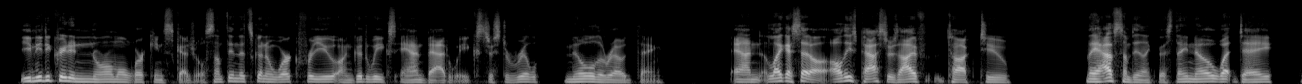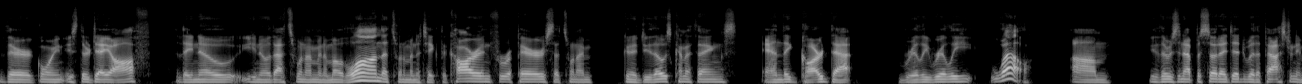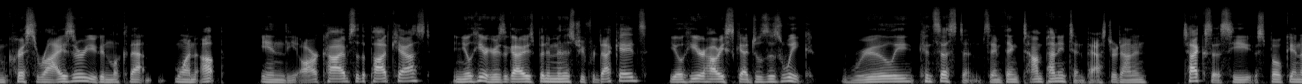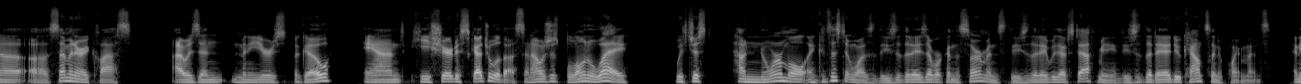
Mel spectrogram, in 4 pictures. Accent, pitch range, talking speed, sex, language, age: American, 105-130 Hz, 235 wpm, male, English, 30-49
